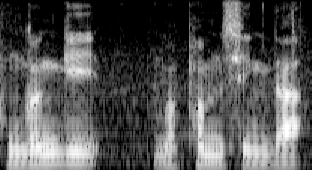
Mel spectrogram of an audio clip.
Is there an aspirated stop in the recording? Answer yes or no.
yes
